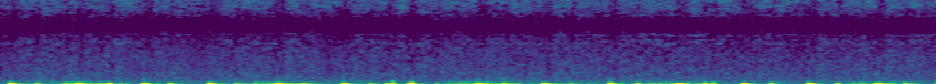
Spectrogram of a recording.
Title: My Heart Pounding Loud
